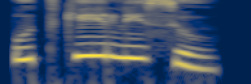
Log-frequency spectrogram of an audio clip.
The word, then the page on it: ಉತ್ಕೀರ್ಣಿಸು: utkīrṇisu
